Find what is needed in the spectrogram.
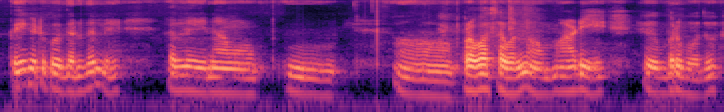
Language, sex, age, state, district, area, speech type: Kannada, male, 60+, Karnataka, Shimoga, rural, spontaneous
